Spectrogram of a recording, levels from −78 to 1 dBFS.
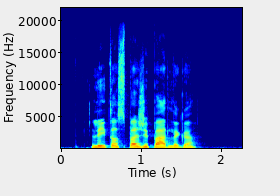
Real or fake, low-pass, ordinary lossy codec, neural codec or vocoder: fake; 19.8 kHz; none; vocoder, 44.1 kHz, 128 mel bands every 512 samples, BigVGAN v2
